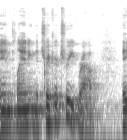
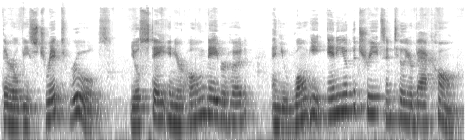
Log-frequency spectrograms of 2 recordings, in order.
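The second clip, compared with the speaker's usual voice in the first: Mama laying down rules; 6 semitones higher than usual. Acted. Mother giving the cubs their Halloween rules, firm. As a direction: set the rules kindly but firmly.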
